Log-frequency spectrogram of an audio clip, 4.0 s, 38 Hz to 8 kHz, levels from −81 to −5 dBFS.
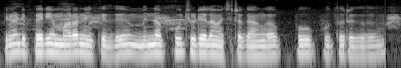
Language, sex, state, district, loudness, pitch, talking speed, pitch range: Tamil, male, Tamil Nadu, Kanyakumari, -18 LUFS, 115 Hz, 135 wpm, 110-125 Hz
